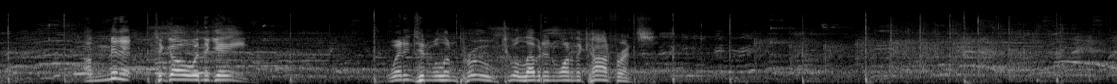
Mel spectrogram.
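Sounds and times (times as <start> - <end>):
basketball dribbled on court during a college game: 0.0 - 1.8, 2.8 - 5.6, 6.3 - 10.8
play-by-play commentary: 0.7 - 2.5, 3.9 - 6.6
speech: 0.8 - 2.6, 3.9 - 6.6.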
